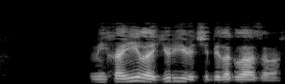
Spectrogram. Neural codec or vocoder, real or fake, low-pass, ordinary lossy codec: autoencoder, 48 kHz, 128 numbers a frame, DAC-VAE, trained on Japanese speech; fake; 7.2 kHz; MP3, 32 kbps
